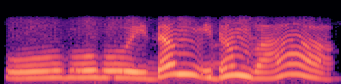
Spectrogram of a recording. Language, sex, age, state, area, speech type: Sanskrit, female, 18-30, Goa, urban, conversation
